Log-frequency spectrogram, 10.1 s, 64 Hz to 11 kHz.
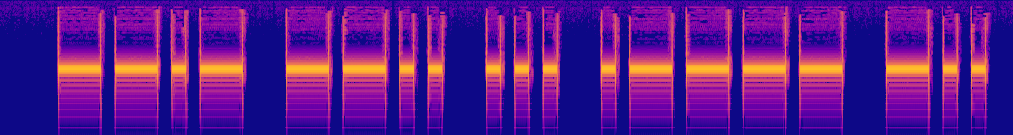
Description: Morse code, heard as a keyed tone, about 8 wpm, 800 Hz. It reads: QZS1D
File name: LEZIONI / 7 GF9Z / 7 GF9Z 8wpm 3213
